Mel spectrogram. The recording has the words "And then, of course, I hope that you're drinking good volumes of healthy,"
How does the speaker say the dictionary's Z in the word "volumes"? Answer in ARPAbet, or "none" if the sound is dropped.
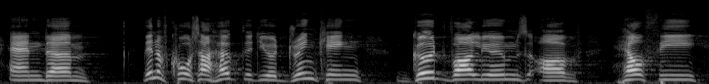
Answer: Z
